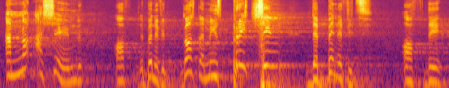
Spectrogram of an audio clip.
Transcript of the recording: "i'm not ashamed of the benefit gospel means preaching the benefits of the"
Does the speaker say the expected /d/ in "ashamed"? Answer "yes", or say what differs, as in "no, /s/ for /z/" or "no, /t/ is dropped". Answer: yes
